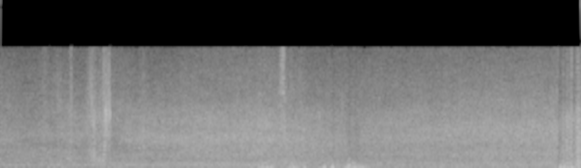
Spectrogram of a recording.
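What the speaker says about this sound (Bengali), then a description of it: "সমুদ্র উত্তাল এই জন্য সবাই সমুদ্রে নামতেছে না" Rough sea waves breaking on Patuartek beach at Cox's Bazar: a loud, continuous surf roar mixed with wind, swelling slightly in the middle and again at the end.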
